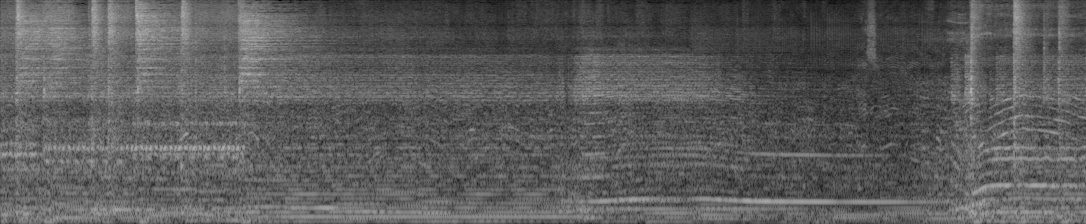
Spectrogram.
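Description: Live rock band, heard through the hall. Drums and guitars for the first couple of seconds, then the cymbals drop out, leaving held chords and a long sustained note. Near the end a rising sweep brings the full band back in.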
